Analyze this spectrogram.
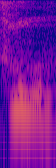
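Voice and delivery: loud whew. Acted. Teller blows out breath mid-story.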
